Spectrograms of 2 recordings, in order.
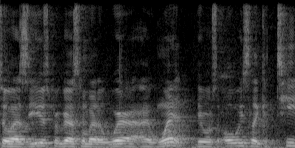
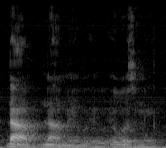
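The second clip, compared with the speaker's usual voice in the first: quiet, low, mumbled denial; teen mumbling nah it wasn't me; 6 semitones lower, 8 dB quieter than usual. Retold or imitated. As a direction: mumble it like a caught kid. Young self denying again.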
